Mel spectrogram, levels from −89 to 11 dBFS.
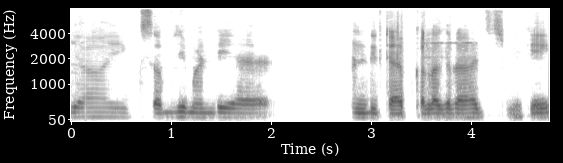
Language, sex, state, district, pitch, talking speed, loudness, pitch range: Hindi, male, Bihar, Jamui, 120 Hz, 175 wpm, -34 LUFS, 115-125 Hz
